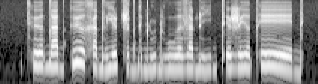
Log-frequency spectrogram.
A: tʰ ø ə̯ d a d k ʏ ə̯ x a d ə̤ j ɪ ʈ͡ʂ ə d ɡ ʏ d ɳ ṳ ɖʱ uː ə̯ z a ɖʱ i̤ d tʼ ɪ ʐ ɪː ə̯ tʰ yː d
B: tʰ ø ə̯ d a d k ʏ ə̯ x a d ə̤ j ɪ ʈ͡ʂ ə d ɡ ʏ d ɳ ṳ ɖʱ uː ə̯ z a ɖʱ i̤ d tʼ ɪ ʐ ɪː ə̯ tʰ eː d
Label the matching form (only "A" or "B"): B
